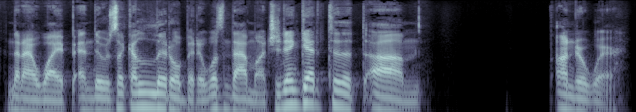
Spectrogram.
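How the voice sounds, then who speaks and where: A man's voice: fairly low pitch, fast, dry recording. Rambling, foul-mouthed young man, dry sound. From Ukraine. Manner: rambling, crude and profane. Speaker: podcast co-host. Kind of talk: casual chat.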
